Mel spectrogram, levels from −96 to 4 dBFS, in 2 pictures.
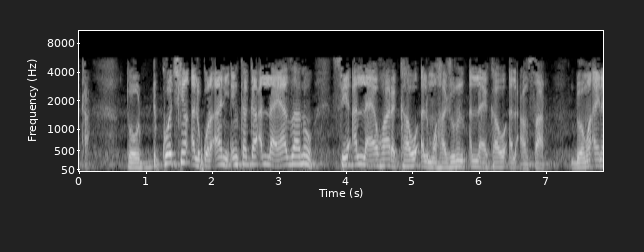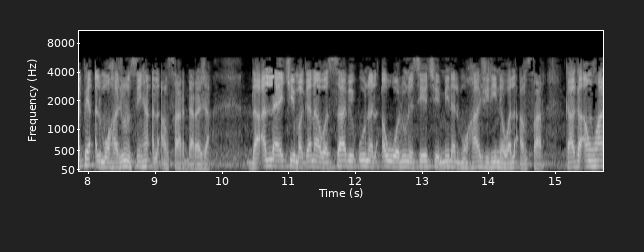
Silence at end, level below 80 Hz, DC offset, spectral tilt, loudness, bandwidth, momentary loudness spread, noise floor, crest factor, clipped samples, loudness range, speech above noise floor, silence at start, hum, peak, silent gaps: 0 s; -56 dBFS; under 0.1%; -8.5 dB/octave; -22 LUFS; 6 kHz; 10 LU; -42 dBFS; 18 dB; under 0.1%; 4 LU; 20 dB; 0 s; none; -6 dBFS; none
